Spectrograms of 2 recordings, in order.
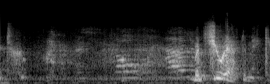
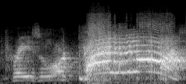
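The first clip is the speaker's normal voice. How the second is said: much higher, louder, slow shouted praise; exuberant praise; 8 dB louder, slower than usual. Shown as a demonstration. Preacher showing the church how to praise beyond measure, shouting. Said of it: "What if I do it like this?".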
